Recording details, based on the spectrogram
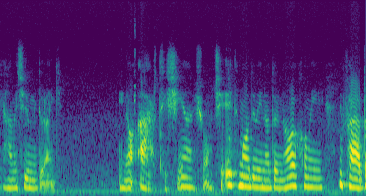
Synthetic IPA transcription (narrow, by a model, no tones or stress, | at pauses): kʰeɦæmet͡ʃʰiːzɾomiːd̪ṵnʔæ̰nkʰe̥ | inɒːʔæɾt̪ʰeʃiːænʃomɒːt͡ʃʰeʔeʔt̪ʰemɒːd̪ibeiːnɒːd̪ɒːɾinɒːɣːjexomejni | ʔinfæɾd̪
